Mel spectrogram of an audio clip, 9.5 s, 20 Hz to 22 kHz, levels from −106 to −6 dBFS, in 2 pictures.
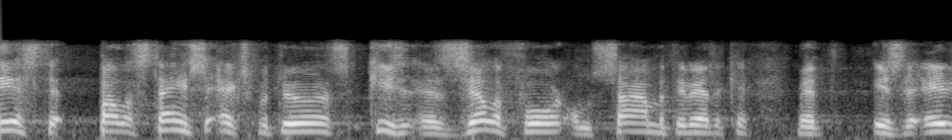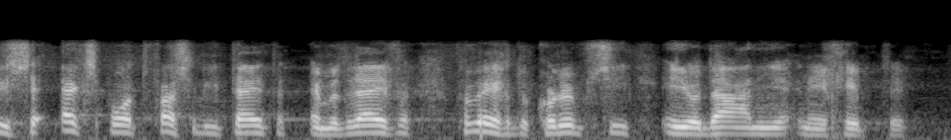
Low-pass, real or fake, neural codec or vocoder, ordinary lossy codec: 7.2 kHz; real; none; Opus, 16 kbps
